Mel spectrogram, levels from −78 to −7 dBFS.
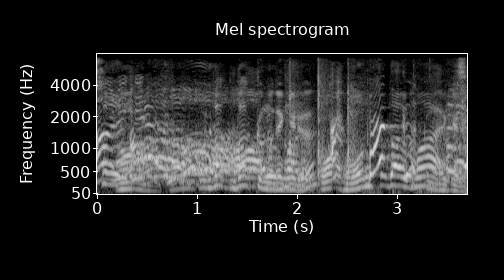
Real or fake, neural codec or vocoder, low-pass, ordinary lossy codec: real; none; 7.2 kHz; none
